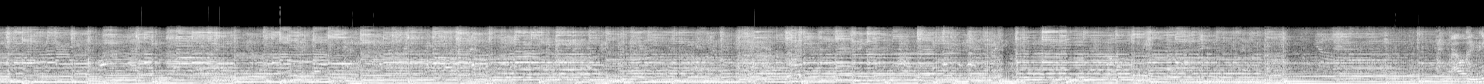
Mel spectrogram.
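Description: Live guitar band playing: acoustic guitars strummed over an electric guitar, with a steady low line that shifts every second or two.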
